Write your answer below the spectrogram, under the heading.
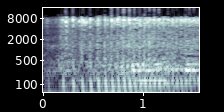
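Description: A lawn mower engine sputters to life as someone starts mowing the lawn on a beautiful day outside, then settles into a loud, steady drone with a rapid chugging pulse, running on its own without any voices.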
